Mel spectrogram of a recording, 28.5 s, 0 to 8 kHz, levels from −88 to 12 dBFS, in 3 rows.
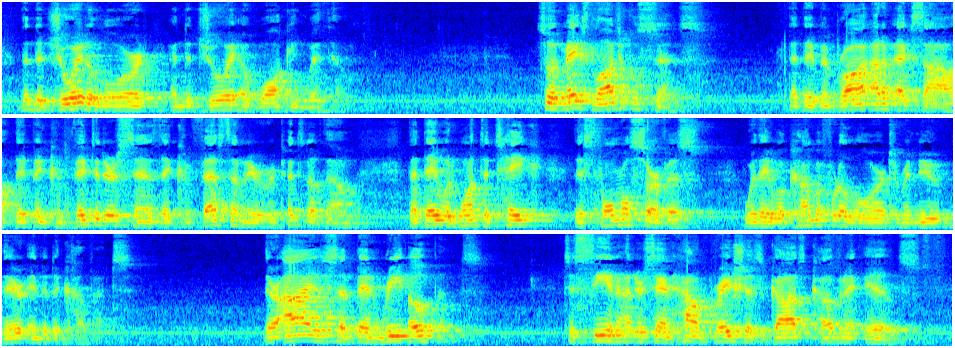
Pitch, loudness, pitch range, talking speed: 115 Hz, -17 LUFS, 110-135 Hz, 160 wpm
